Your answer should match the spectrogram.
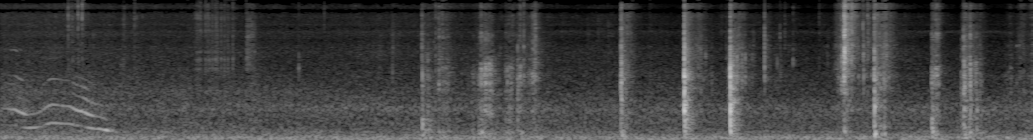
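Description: A short meow-like call that rises and then falls, about a second long. Then a series of sharp cracks and snaps as strips of bamboo are split and pulled off a cooked bamboo tube of sticky rice.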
